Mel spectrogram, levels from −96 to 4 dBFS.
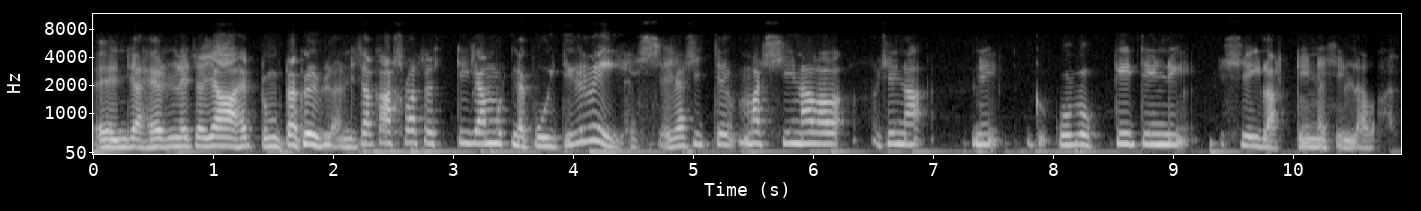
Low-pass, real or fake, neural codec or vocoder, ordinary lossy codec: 7.2 kHz; real; none; Opus, 32 kbps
